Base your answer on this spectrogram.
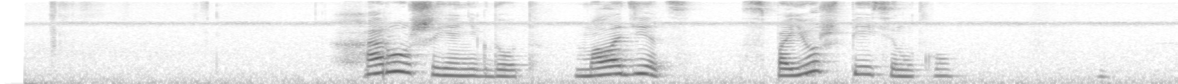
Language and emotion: Russian, positive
